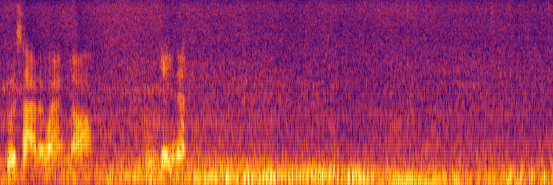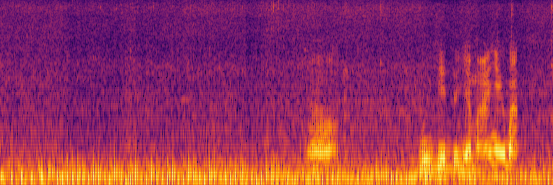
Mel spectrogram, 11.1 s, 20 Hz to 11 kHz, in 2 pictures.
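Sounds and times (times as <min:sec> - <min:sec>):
street traffic engines: 0:00.0 - 0:11.0.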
